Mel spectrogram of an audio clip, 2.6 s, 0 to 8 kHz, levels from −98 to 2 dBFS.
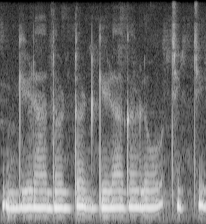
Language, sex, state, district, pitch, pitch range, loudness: Kannada, female, Karnataka, Dharwad, 225 Hz, 220-240 Hz, -13 LUFS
